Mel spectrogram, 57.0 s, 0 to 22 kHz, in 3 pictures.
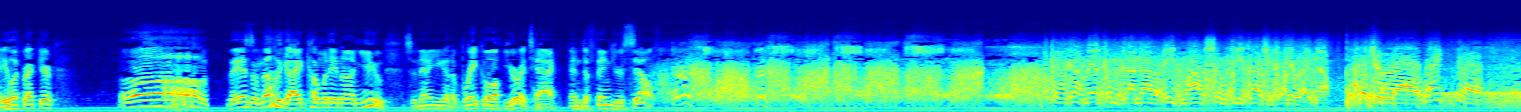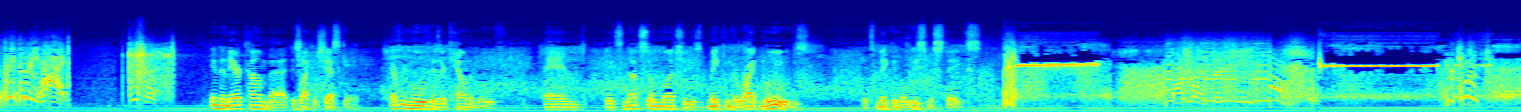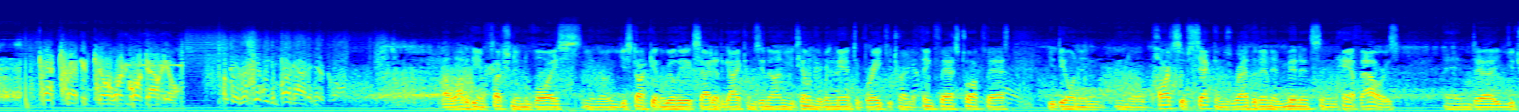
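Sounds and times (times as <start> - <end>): steady electrical hum: 0.0 - 57.0
rushing radio noise: 5.6 - 57.0
garbled radio voices: 7.6 - 57.0.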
